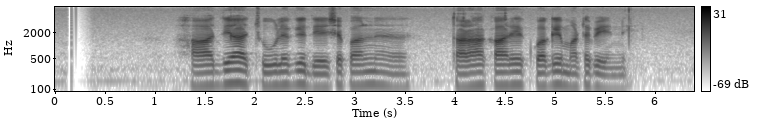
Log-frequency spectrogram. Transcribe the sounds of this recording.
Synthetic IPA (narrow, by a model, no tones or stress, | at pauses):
haːd̪jaːt͡ʃuːləɡed̪eːʃəpalənə | t̪aɾaːkaːɾəjəkʋaɡemaʈəpenːe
